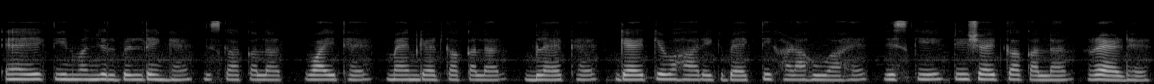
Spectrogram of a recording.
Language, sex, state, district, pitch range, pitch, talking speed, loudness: Hindi, female, Jharkhand, Sahebganj, 215-230 Hz, 220 Hz, 155 wpm, -30 LUFS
